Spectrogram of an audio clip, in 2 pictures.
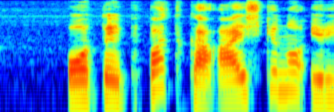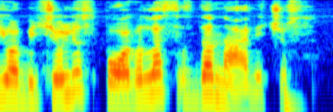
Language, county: Lithuanian, Kaunas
